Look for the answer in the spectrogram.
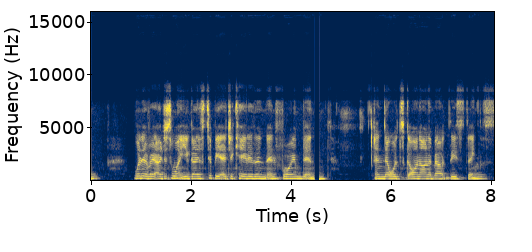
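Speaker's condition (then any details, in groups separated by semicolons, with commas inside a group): Cerebral palsy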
